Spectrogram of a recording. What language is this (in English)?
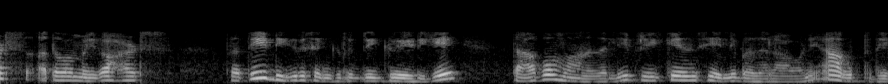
Kannada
